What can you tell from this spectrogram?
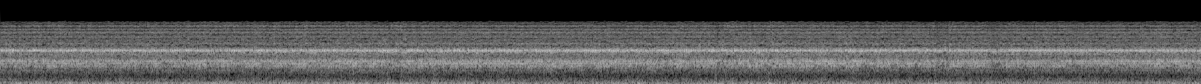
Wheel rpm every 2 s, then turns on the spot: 230, 230, 230, 240, 240, 230.
none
